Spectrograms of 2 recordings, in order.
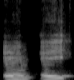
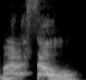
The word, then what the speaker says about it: Marazao: So it's MARAZAO. Marazao? That's how you pronounce it?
